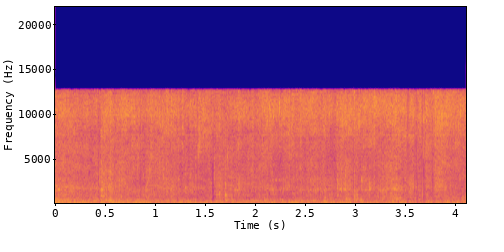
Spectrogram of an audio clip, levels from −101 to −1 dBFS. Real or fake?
fake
